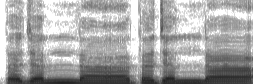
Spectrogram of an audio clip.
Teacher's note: یہ لام میں نے باریک پڑھا ہے کیونکہ یہ لام لفظ اللہ یا اللہم کے لام کے علاوہ ہے، یا ایکسٹرا ہے، اس کو ہم نہیں پڑھیں گے۔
